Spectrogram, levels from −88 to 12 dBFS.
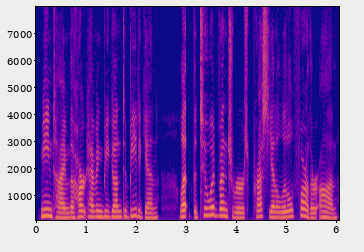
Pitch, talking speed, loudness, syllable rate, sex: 210 Hz, 180 wpm, -21 LUFS, 5.3 syllables/s, female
